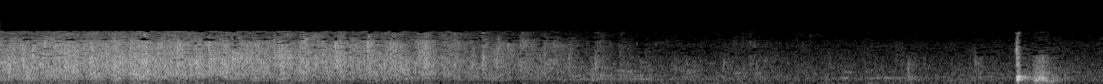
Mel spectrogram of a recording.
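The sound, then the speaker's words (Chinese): A crowd applauds to welcome a radio station head, with dense, steady clapping that stays loud for several seconds, then gradually thins and fades away, followed near the end by a single sharp knock. “请各位朋友用最热烈的掌声请出我们尊敬的林天鹏台长”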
